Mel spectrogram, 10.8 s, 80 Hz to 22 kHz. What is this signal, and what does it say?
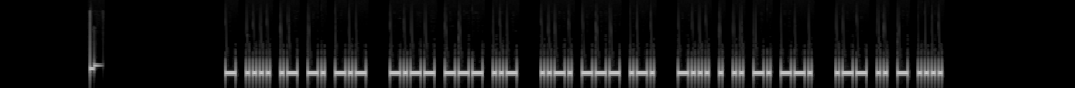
Morse code, heard as a keyed tone, about 34 wpm, 700 Hz. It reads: THANK YOU FOR BEING WITH
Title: Sets of 5 Words 35wpm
